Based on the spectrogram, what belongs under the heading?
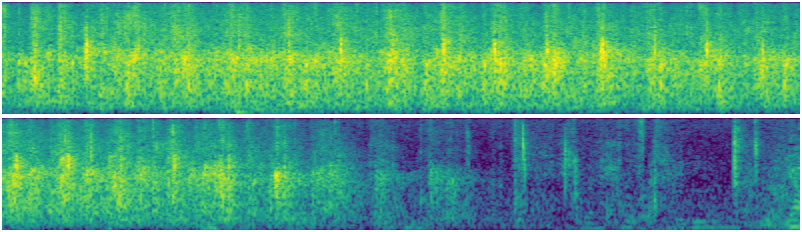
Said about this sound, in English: And let's have a nice warm applause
